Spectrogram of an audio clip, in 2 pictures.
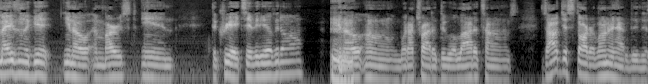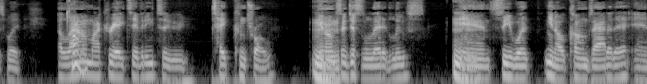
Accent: North Carolina, United States; also born or lived in Arkansas; So I'm originally from Arkansas, born in Arkansas, you know what I'm saying? But moved to North Carolina when I was about 10 or 11, you know?

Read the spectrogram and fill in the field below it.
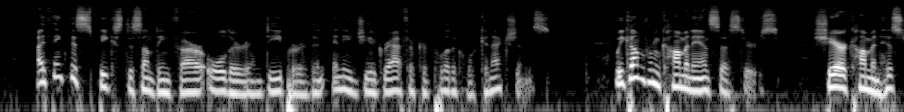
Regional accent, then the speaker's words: Chicago, Illinois, United States; now in Kansas City, United States; I'm from Chicago, as in I was born in the Chicago area, but I say … in Kansas City, I live in Kansas City.

